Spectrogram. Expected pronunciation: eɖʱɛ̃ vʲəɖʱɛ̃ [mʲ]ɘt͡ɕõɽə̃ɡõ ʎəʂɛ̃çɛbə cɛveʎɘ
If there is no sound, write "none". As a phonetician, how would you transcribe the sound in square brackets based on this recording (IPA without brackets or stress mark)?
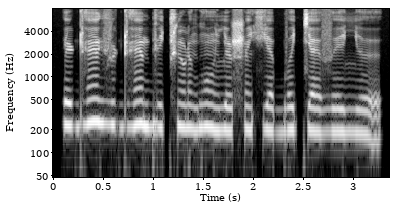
bʲ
